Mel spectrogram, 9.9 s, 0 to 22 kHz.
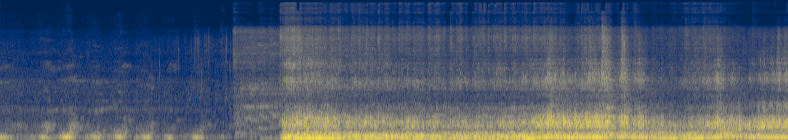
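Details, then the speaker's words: GMC C30 Crew Cab square body with freshly completed LS V8 swap, custom Texas Speed cam and 3-inch exhaust: first start, quiet patter then a deep, even V8 rumble at steady throttle, no knocks or rattles; runs healthy. "happy hell that sounds there we go"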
